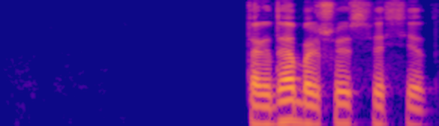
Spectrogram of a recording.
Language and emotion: Russian, neutral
